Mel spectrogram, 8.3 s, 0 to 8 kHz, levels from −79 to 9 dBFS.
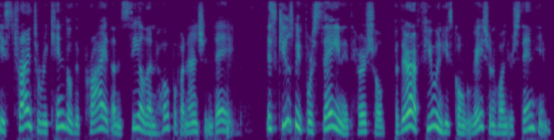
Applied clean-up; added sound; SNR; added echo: neural mask model DeepFilterNet 3.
